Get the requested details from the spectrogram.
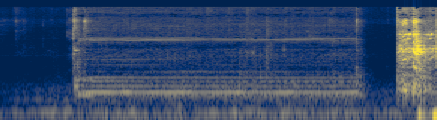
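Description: A motorcycle starter motor whines steadily up close.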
